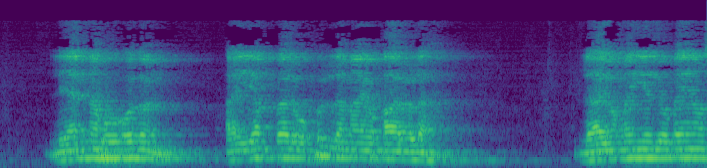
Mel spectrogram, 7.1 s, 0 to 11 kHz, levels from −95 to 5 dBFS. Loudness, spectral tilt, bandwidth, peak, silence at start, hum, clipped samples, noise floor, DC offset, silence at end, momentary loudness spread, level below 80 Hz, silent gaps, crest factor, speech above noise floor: -23 LUFS; -7 dB/octave; 7.8 kHz; -8 dBFS; 0.5 s; none; under 0.1%; -59 dBFS; under 0.1%; 0 s; 14 LU; -58 dBFS; none; 16 dB; 37 dB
